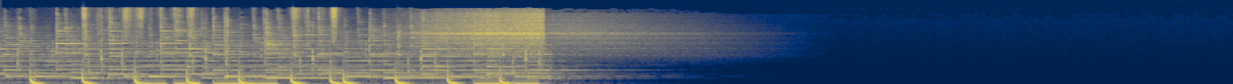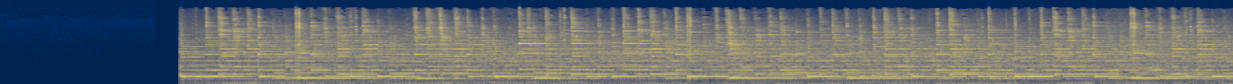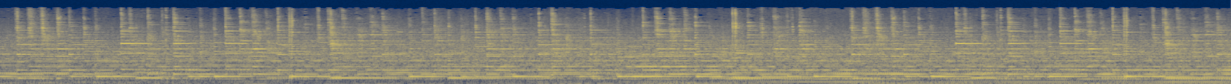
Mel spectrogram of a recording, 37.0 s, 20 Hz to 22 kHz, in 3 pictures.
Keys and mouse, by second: 1.4 alt+click, 2.8 right click, 5.4 right click, 5.8 right click, 6.9 right click, 7.8 ctrl+click, 10.0 ctrl+click, 11.3-12.5 right drag, 14.1 shift+click, 17.9 shift+click, 19.2 shift+click, 20.1 shift+click, 20.7 shift+click, 21.2 shift+click, 21.8 shift+click, 22.2 shift+click, 22.6 shift+click, 23.1 shift+click, 23.6 shift+click, 23.8 shift+click, 24.1 shift+click, 24.4 shift+click, 25.0 shift+click, 25.5 shift+click, 25.8 shift+click, 26.2 shift+click, 26.5 shift+click, 26.9 shift+click, 27.2 shift+click, 27.5 shift+click, 27.7 shift+click, 29.6 shift+click, 29.9 ctrl+z, 30.1 ctrl+z, 30.3 ctrl+z, 30.7 ctrl+z, 31.0 ctrl+z, 31.3 ctrl+z, 31.7 ctrl+z, 31.9 ctrl+z, 32.3 ctrl+z, 32.5 ctrl+z, 33.5 ctrl+z, 33.7 ctrl+z, 35.3-36.7 shift+drag.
